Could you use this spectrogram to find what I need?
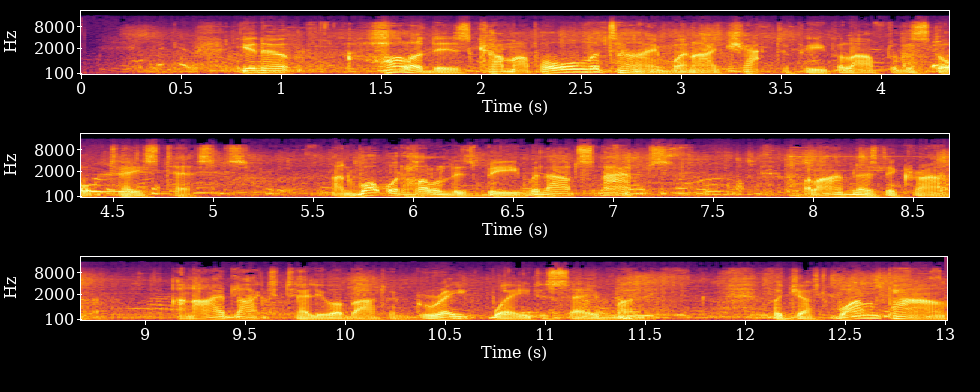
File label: Radio Hallam Advert - Margarine; Stork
